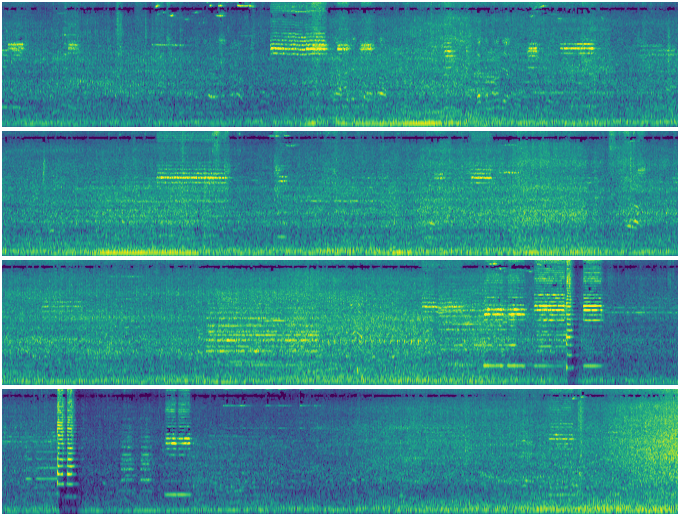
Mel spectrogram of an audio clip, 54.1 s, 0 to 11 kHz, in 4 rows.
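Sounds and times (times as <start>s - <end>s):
traffic engine rumble: 0.0s - 54.0s
vehicle horns honking: 16.6s - 18.1s, 31.0s - 33.6s, 35.4s - 40.0s, 40.6s - 42.2s, 42.9s - 44.5s.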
